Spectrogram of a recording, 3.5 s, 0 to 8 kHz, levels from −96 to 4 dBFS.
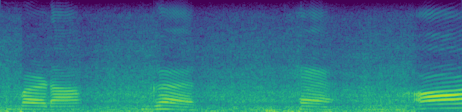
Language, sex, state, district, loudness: Hindi, female, Chandigarh, Chandigarh, -18 LUFS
